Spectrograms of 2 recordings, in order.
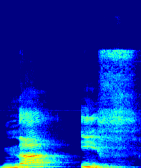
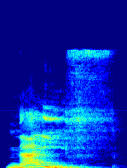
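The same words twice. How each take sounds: First: Naif repeated higher and louder, na-if; French naïf. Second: Naif slowly in two syllables, na-if; French naïf. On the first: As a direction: stress naif as a model. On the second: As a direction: model naif slow. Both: Shown as a demonstration. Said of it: "it is pronounced".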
